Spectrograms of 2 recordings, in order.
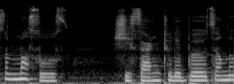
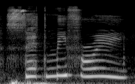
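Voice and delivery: much higher, slow pleading; begging; 11 semitones higher, much slower than usual. Acted. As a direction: plead for freedom, stretched out. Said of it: "she begged him".

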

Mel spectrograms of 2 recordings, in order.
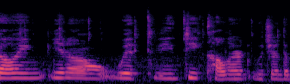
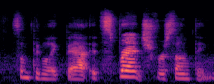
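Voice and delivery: ordinary talk

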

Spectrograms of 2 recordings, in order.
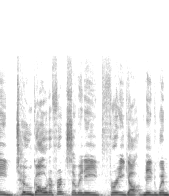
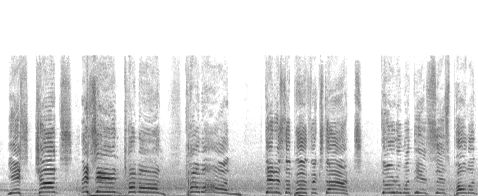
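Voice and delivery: high, loud ecstatic yelling; goal celebration; 9 semitones higher, 5 dB louder than usual. Real, not acted. Player roaring as Poland score, ecstatic shout. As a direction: erupt with joy at the goal.

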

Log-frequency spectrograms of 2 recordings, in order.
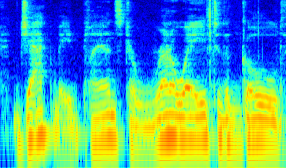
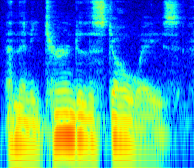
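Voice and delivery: usual speaking voice

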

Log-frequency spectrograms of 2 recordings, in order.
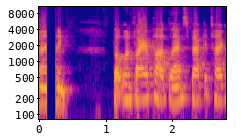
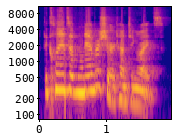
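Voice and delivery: high, loud protest; shocked cry; 8 semitones higher, 3 dB louder than usual. A narrator's reading. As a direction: insist it in alarm. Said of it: "cried a tortoise queen".

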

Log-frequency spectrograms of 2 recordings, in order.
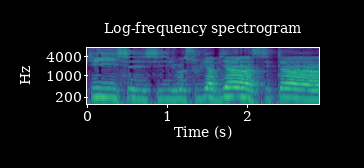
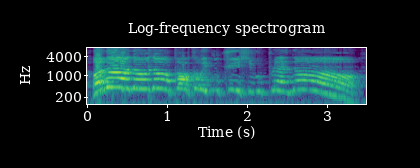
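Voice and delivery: loud, high drawn-out pleading; high begging cry of dismay; dismayed wail; 10 semitones higher, 8 dB louder than usual. Real, not acted. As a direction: wail in protest at a dreaded opponent. Dreads next opponent Ibuki.

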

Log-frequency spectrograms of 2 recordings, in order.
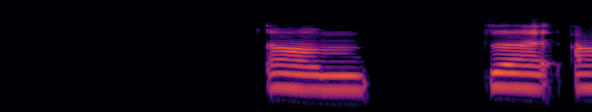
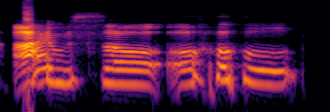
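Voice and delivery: slow, louder mock lament; dramatic lament; 9 dB louder, much slower than usual. Real, not acted. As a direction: wail it dramatically. Joking about age.

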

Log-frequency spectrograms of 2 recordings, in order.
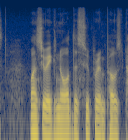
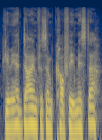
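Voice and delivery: higher, wheedling appeal; lightly voiced panhandler; begging stranger; 5 semitones higher, 4 dB louder than usual. A narrator's reading. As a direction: ask for a handout, pitched up. Beggar voiced in narration.

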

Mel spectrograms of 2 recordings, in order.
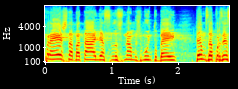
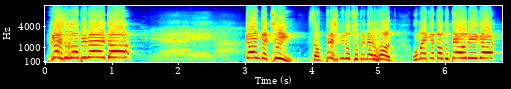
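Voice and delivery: booming hype call, much higher and louder; fighting game announcer; 7 semitones higher, 5 dB louder than usual. Acted. Host hyping battle start.

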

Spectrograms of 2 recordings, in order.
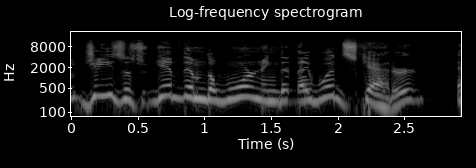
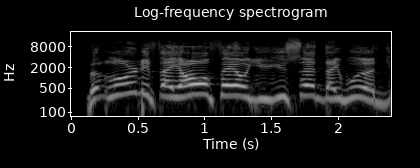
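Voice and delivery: loud, high self-assured vow; boastful Peter; 6 semitones higher, 8 dB louder than usual. Retold or imitated. Peter vowing to the Lord, loud and proud. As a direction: swear loyalty, full of himself. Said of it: "he says".

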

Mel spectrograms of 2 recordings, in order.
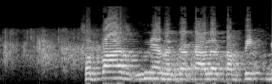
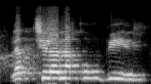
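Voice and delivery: usual speaking voice

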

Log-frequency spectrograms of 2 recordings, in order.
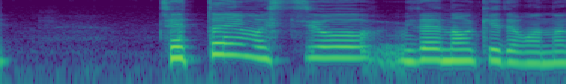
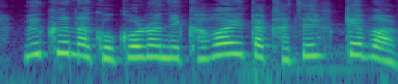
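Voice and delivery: slower, higher, every mora spaced out for the group; group echo of drill; 5 semitones higher, 4 dB louder than usual. Shown as a demonstration. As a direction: lead the group through it, carefully articulated. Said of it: "その後みんなで続いて".

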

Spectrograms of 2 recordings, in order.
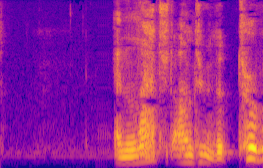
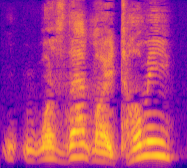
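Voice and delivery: much higher, slow alarmed question; startled question; 11 semitones higher, slower than usual. Acted. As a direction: ask it half scared. Scipito startled by growl.

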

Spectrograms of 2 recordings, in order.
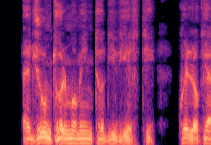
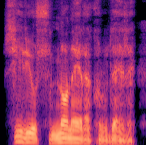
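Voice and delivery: ordinary delivery, nothing marked

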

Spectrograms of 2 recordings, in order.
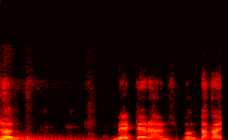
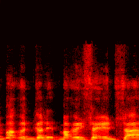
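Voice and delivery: ordinary talk

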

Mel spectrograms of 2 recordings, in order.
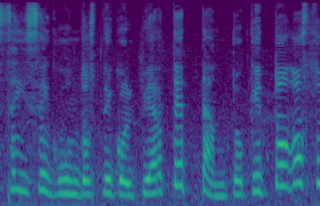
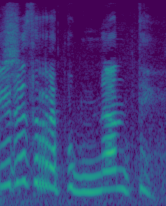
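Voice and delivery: disgusted; 5 semitones higher, much slower than usual. Acted. Disgusted at Evan's offer.

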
